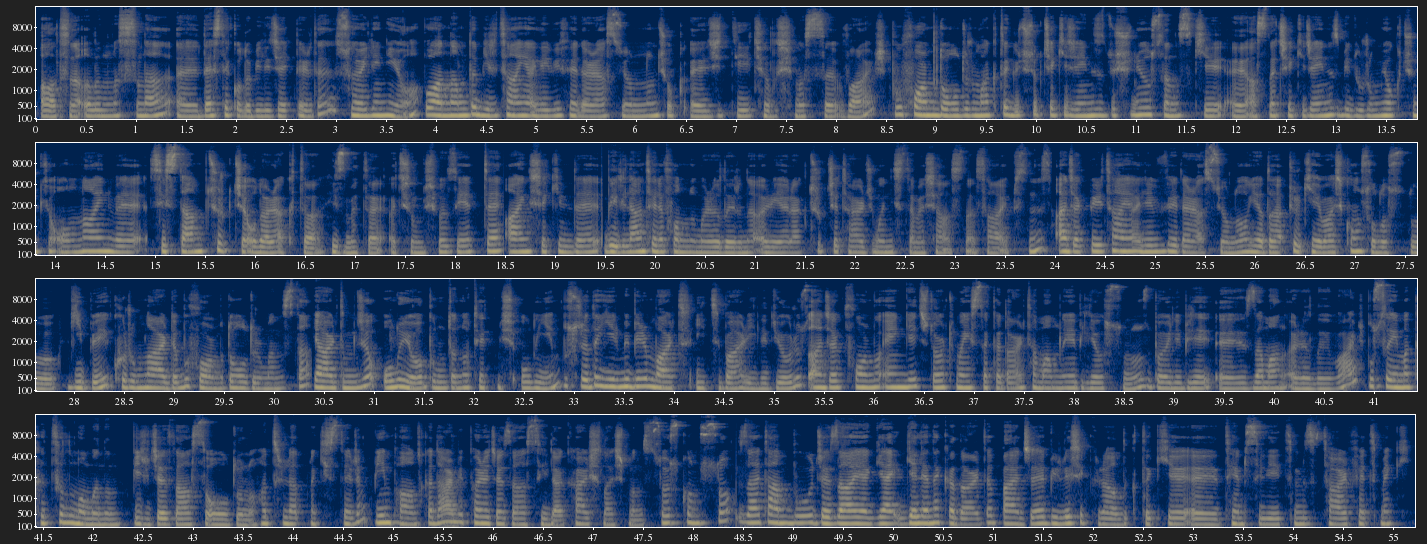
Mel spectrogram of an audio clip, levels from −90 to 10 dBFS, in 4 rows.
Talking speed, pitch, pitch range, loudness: 130 wpm, 200 Hz, 185-215 Hz, -29 LUFS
